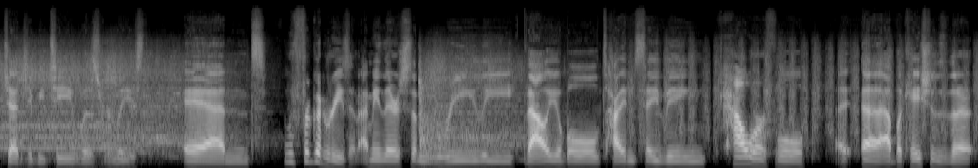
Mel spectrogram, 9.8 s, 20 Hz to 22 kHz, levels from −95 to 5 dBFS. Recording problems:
thin; very; fading below 500 Hz
machinery noise; noticeable; throughout; 10 dB below the speech

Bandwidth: 17.5 kHz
